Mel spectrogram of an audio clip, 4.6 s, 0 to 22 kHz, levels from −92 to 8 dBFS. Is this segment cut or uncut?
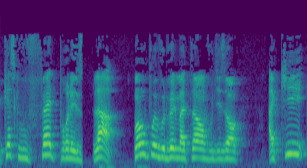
cut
